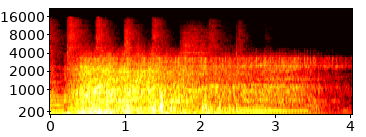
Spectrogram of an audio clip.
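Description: Triumph Rocket 3 motorcycle running past at speed under background music, then fading away; both sounds die out near the end.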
